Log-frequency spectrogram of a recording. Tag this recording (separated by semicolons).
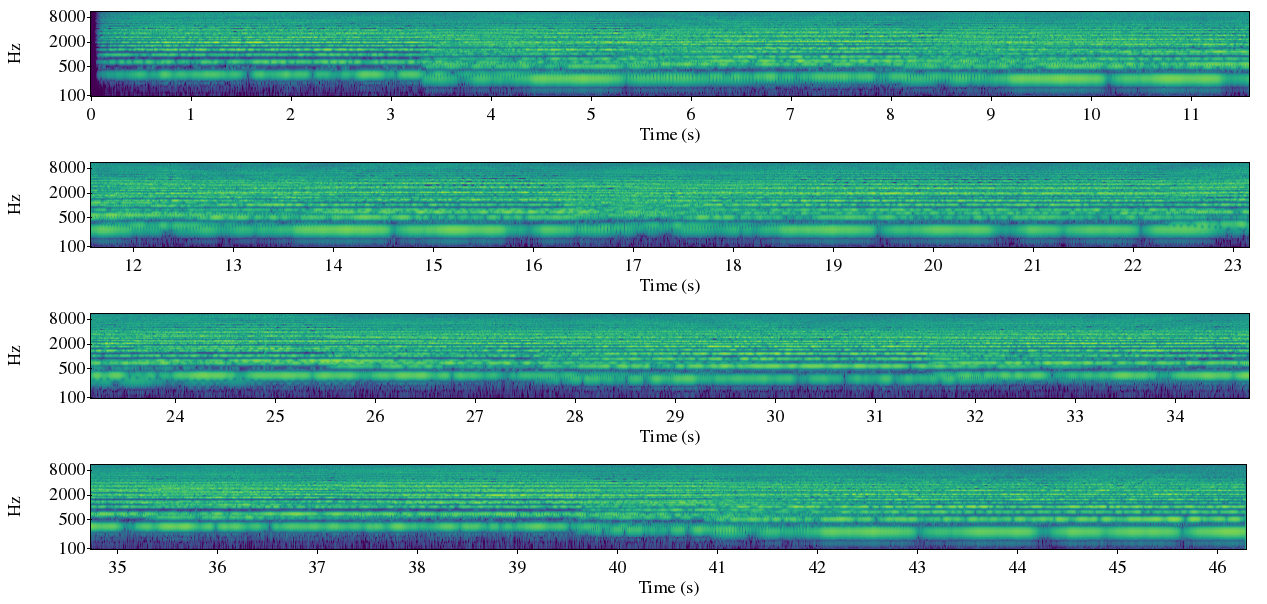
breakdown; adadgio; trance; strings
